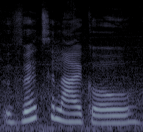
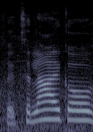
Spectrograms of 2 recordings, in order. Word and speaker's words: vitiligo: who's wanting to know so vertiligo vitiligo ventilago yeah whichever way you pronounce it depending where you are in the world um is actually a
